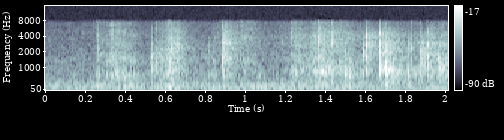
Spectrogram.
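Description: Brown paper bag rustling faintly as a hand rummages inside it, in a scatter of small, irregular crackles.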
